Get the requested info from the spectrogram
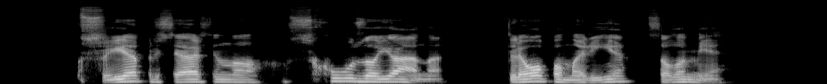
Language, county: Lithuanian, Kaunas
